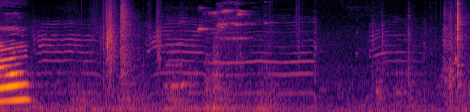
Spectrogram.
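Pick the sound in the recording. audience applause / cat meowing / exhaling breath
cat meowing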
